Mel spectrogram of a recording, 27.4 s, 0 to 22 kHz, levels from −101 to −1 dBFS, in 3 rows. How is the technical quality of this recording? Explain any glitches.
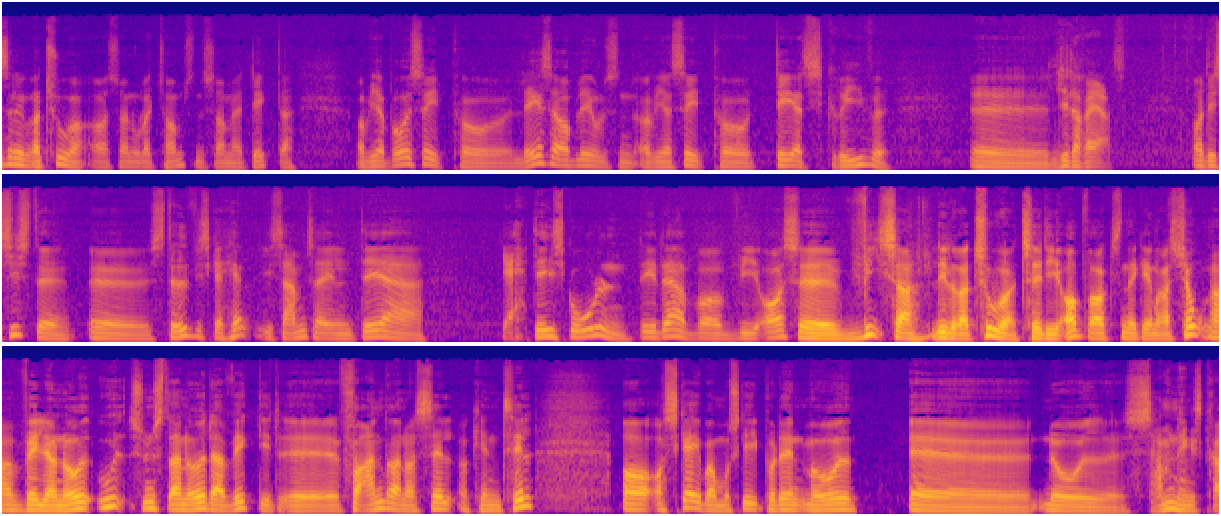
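The main technical problem is automatic gain falling. From 15.02 s to 27.27 s the automatic gain control responds to input it judges too loud or too noisy and steadily reduces its gain, ending about 12 dB lower. Because the gain is applied to the whole signal, the speech and the room noise sink together. A talker moving relative to the microphone around 15 s also changes the level, but that is acoustic rather than a system fault.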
